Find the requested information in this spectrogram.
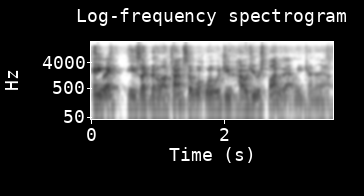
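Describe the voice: The clip is plain reading aloud. Its pitch moves in an ordinary way.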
